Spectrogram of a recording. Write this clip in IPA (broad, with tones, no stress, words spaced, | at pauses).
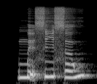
mḛ˧˨si˧sə˨˦w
